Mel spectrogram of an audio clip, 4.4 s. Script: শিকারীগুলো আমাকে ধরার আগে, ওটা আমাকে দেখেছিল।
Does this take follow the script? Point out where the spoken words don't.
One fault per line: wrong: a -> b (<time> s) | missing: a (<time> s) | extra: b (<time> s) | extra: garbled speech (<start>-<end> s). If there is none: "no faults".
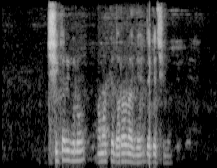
missing: ওটা আমাকে (2.8 s)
